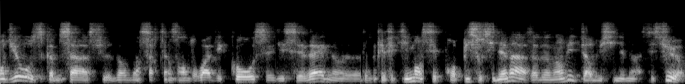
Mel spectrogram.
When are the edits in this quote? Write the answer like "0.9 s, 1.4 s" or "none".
2.7 s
